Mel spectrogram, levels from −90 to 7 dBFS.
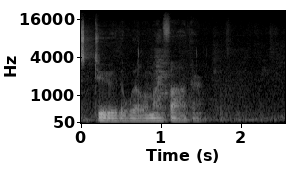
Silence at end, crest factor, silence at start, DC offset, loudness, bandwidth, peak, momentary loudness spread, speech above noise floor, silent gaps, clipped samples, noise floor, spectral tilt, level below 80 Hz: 0.1 s; 20 dB; 0 s; under 0.1%; -37 LUFS; over 20 kHz; -20 dBFS; 25 LU; 25 dB; none; under 0.1%; -61 dBFS; -5.5 dB/octave; -68 dBFS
